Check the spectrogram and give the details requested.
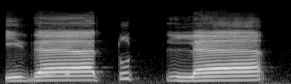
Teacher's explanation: Don't do qalqala on the ta.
